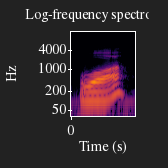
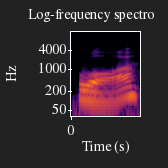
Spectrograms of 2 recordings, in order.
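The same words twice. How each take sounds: First: 我 said higher, rising. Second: 我 said very low and dipping. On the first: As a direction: let 我 rise. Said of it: "It's higher, it rises". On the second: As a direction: dip 我 down low. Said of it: "very low like that". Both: Shown as a demonstration.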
